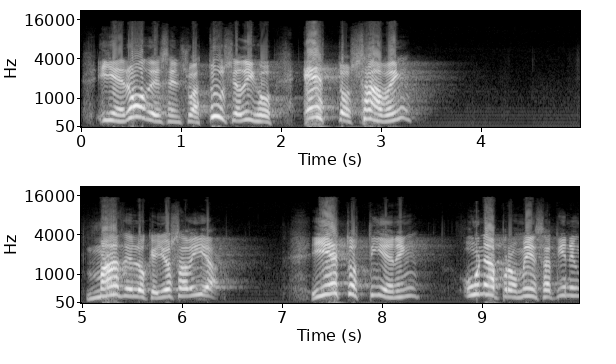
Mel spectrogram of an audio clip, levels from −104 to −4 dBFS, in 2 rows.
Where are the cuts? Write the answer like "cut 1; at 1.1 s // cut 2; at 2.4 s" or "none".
none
